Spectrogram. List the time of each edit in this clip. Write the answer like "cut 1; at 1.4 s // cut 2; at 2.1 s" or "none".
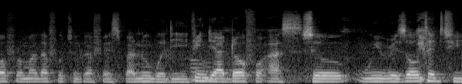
none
